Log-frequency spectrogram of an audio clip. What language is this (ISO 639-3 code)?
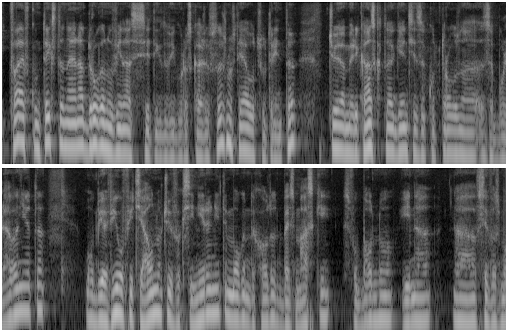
bul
